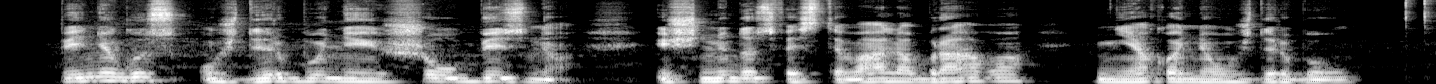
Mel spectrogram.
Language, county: Lithuanian, Klaipėda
